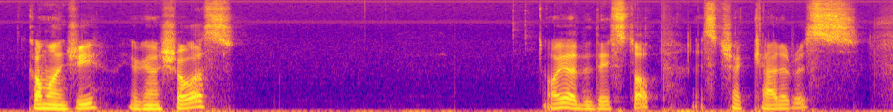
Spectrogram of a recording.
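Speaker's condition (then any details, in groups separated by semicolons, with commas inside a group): No condition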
